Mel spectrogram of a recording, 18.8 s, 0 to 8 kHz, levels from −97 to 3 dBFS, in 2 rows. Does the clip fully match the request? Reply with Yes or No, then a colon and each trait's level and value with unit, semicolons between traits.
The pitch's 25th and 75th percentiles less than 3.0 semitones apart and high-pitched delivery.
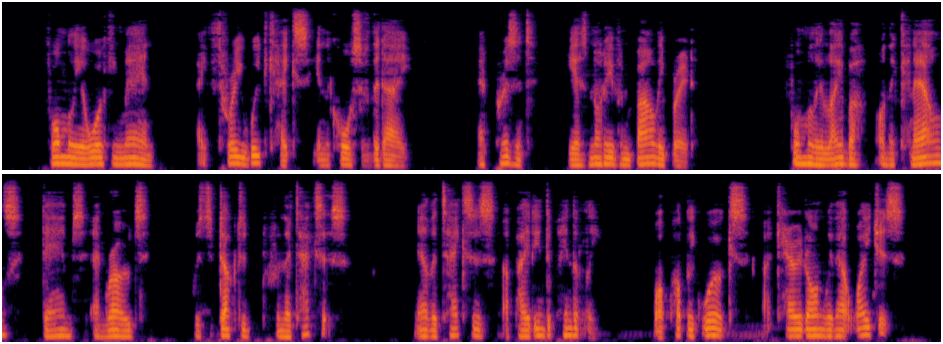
No: narrow, 2.4 semitones; low, 110 Hz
